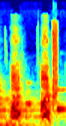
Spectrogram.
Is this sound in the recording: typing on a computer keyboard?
no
